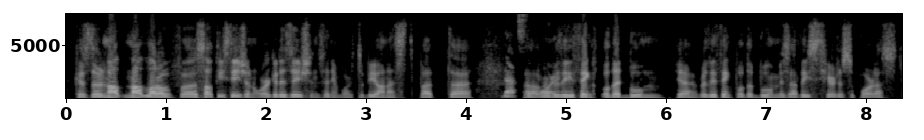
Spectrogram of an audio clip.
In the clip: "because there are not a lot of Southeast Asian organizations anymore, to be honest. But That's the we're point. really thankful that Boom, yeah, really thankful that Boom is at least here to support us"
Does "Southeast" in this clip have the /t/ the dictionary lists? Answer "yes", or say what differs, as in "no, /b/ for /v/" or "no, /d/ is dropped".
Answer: yes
